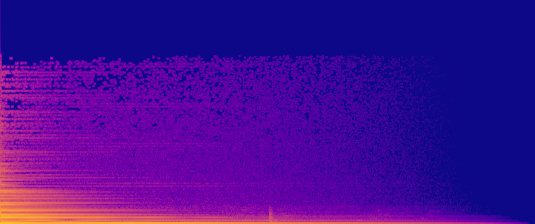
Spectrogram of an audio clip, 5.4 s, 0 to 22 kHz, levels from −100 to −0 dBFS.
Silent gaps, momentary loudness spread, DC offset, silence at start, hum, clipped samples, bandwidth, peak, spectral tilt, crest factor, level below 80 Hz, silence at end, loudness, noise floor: none; 22 LU; under 0.1%; 0 s; none; under 0.1%; 7.6 kHz; 0 dBFS; -7.5 dB/octave; 22 dB; -36 dBFS; 1.35 s; -21 LUFS; -67 dBFS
